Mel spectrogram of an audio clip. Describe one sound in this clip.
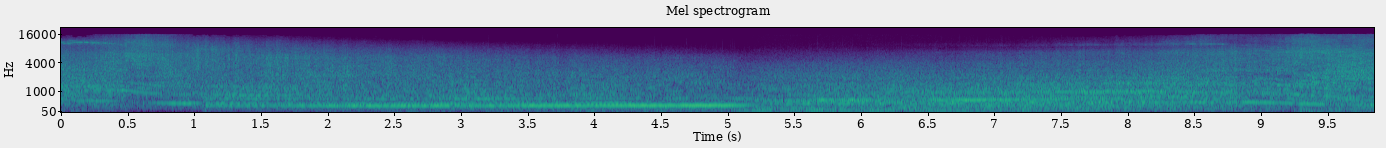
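A car engine whines at a high pitch as it accelerates and shifts gears.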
